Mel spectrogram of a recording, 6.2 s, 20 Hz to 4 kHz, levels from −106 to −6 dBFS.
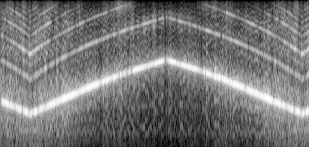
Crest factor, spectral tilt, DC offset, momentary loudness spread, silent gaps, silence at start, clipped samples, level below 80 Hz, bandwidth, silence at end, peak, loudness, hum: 10 dB; -3.5 dB/octave; under 0.1%; 4 LU; none; 0 s; under 0.1%; -72 dBFS; 4 kHz; 0 s; -4 dBFS; -13 LUFS; none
